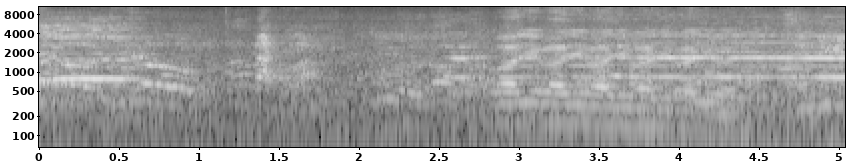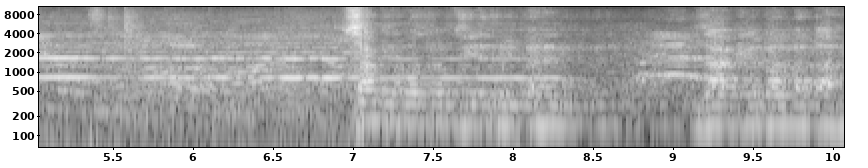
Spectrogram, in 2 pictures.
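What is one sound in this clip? A young man sings a lament through a loudspeaker microphone.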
